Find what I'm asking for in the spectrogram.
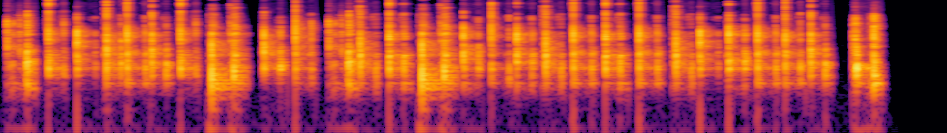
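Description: Typing on a computer keyboard: a steady run of crisp, close key clicks at an even rhythm, heard alone with no talking, stopping abruptly near the end.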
